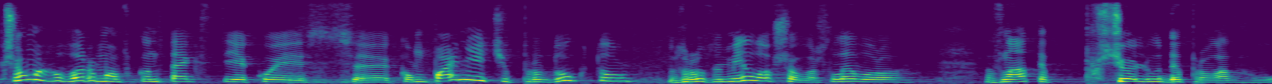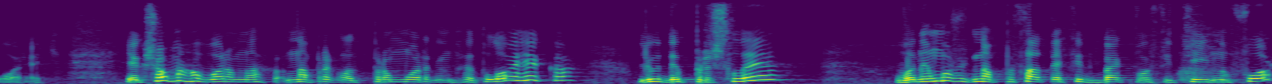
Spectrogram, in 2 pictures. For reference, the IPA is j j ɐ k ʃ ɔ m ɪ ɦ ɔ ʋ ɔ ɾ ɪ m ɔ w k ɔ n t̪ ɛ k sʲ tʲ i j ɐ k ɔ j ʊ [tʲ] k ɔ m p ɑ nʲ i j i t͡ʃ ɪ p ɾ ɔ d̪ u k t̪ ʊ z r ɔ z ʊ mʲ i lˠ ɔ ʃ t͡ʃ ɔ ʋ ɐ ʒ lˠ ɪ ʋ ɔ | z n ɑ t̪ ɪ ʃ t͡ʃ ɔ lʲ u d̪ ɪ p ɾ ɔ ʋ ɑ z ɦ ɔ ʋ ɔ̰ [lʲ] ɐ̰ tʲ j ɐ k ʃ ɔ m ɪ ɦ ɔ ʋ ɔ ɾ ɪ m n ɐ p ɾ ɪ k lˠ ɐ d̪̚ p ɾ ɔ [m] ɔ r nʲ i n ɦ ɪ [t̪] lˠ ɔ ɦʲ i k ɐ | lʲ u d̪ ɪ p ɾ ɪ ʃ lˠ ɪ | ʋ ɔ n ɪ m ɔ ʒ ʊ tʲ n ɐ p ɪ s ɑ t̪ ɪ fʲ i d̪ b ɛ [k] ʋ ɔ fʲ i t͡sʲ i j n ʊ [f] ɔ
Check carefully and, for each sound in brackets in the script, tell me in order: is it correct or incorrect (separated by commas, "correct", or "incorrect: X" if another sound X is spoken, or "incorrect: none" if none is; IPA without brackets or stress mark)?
incorrect: sʲ, incorrect: ɾʲ, correct, correct, correct, correct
